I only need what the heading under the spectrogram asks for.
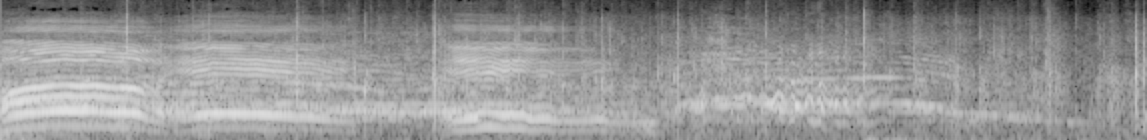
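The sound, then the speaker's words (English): An audience claps in scattered, uneven bursts while voices whoop and cheer loudly over it, the cheering strongest at the start and gradually thinning out. “And that is the only time you're allowed to clap for that shit, too.”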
